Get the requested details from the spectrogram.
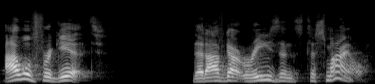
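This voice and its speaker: A man preaching a sermon as pastor, telling stories in a lively, animated way with casual Southern phrasing. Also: on the high side, unhurried, breathy edge. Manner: animated storytelling, Southern speech. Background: congregation responses.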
